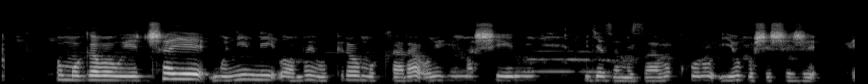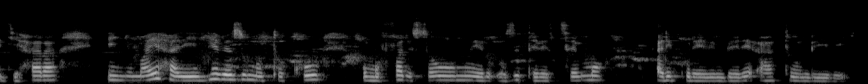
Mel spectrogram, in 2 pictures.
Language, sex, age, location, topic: Kinyarwanda, female, 18-24, Kigali, government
